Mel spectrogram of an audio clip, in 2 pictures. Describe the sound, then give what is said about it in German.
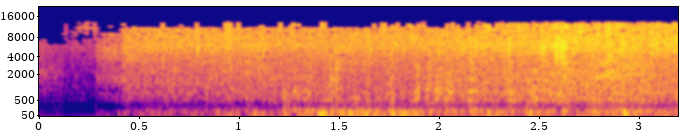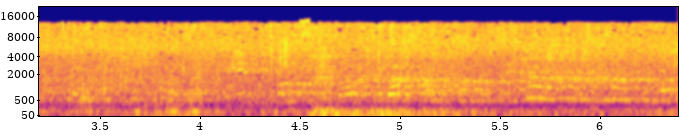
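Storm wind roars over the sea around a ship in distress in a steady, broad rush with a heavy low rumble, swelling louder around the middle and again toward the end, with a faint tonal whine joining later. “Der Sturm wird immer schlimmer.”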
